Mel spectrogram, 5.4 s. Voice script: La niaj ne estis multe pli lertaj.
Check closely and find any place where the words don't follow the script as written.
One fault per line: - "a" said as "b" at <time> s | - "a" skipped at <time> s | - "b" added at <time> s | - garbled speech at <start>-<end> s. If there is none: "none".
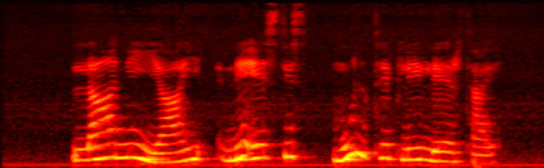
none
